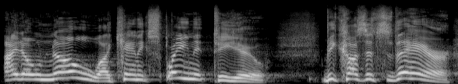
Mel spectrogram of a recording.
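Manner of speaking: high, loud mock pleading; exasperated child. Boy explaining himself to grown-ups, high and exasperated. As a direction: act a kid who cannot explain himself.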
